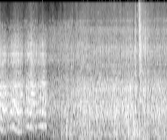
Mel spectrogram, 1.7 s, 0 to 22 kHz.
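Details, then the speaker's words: Nissan G60 Patrol after years sitting as lawn ornament, first start with a little more fuel: engine catches and revs unevenly, surging and sagging, won't settle to idle; runs but poorly. "Woah. Not a very good runner, but it is a runner."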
